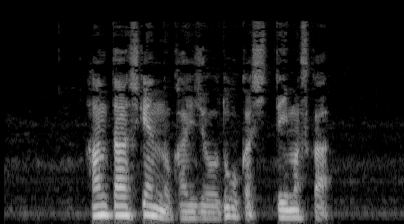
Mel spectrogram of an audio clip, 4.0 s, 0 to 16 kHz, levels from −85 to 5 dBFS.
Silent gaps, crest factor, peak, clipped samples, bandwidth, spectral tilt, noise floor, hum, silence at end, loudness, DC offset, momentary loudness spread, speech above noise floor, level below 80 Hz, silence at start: none; 18 dB; -6 dBFS; under 0.1%; 11.5 kHz; -7 dB/octave; -61 dBFS; none; 0.75 s; -23 LUFS; under 0.1%; 12 LU; 39 dB; -60 dBFS; 0.9 s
